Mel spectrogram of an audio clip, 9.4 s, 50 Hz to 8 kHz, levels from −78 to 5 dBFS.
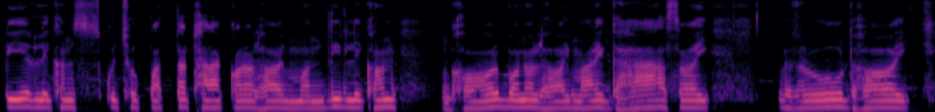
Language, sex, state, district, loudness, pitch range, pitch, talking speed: Bajjika, male, Bihar, Vaishali, -35 LUFS, 130-145 Hz, 140 Hz, 110 wpm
